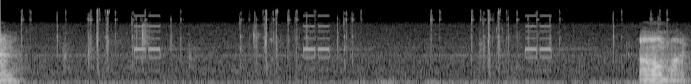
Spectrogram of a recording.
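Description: A computer terminal gives short beeps.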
